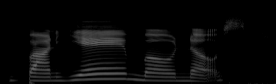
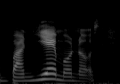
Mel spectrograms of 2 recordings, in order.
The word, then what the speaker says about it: bañémonos: And then we have to add an accent on the second to last vowel or second to last syllable of the verb itself. So the verb is bañemos. Second to last vowel is this E, so bañémonos.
